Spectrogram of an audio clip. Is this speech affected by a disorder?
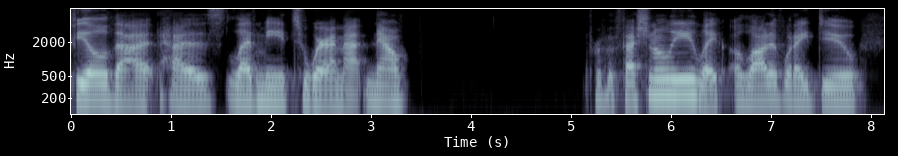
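Yes: stuttering; stutter since childhood, speech therapy from very young age focused on hiding stutter; very disfluent day, stutters more freely, unlearning avoidance habits; repeats consonants, fluency varies unpredictably day to day, avoids robotic-sounding therapy technique; here prolonged sounds, blocks.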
